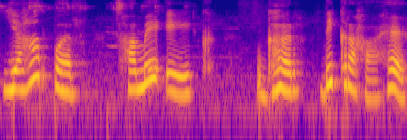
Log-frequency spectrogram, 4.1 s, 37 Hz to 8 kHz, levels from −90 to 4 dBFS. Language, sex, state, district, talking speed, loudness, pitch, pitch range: Hindi, female, Himachal Pradesh, Shimla, 120 wpm, -15 LUFS, 260 Hz, 235-295 Hz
